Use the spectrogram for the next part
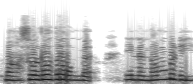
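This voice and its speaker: A man's voice: sits high, level tone, fairly quick, no room sound, dull audio, lightly acted. A man voicing a young husband in a cartoon drama, coaxing and pleading with his wife.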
